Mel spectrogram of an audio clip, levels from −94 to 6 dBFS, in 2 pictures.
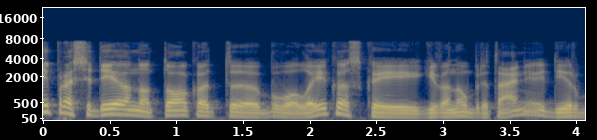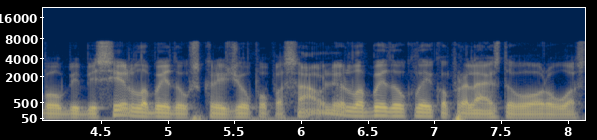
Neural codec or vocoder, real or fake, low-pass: none; real; 7.2 kHz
